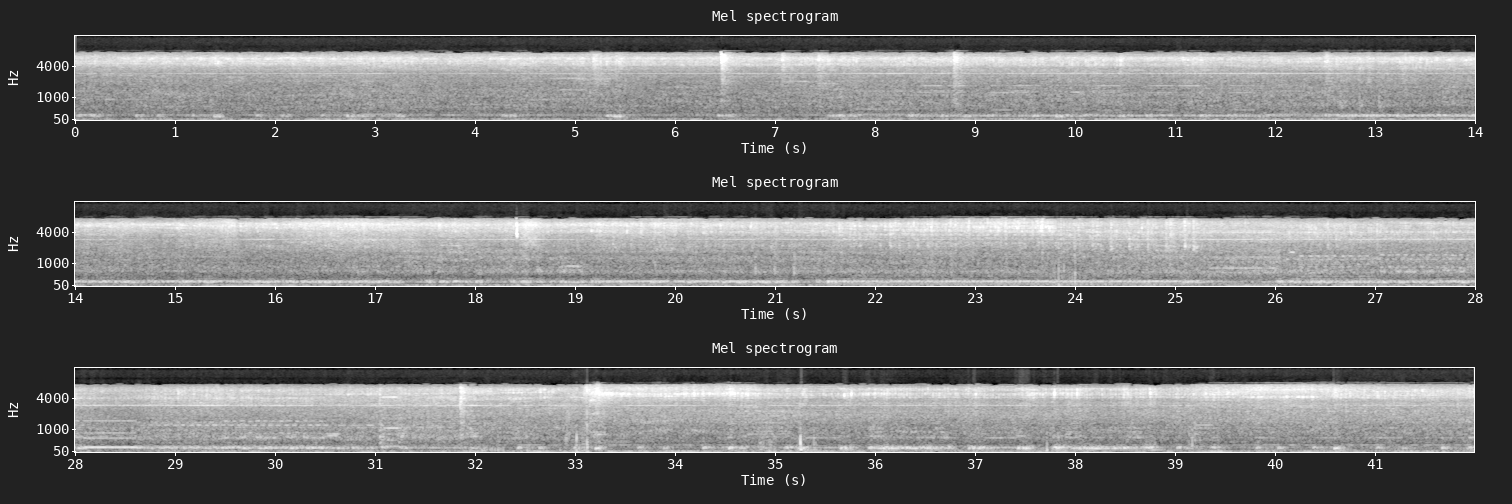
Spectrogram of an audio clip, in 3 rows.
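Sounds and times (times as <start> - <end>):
printer stepper motors humming: 0.0 - 41.9.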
